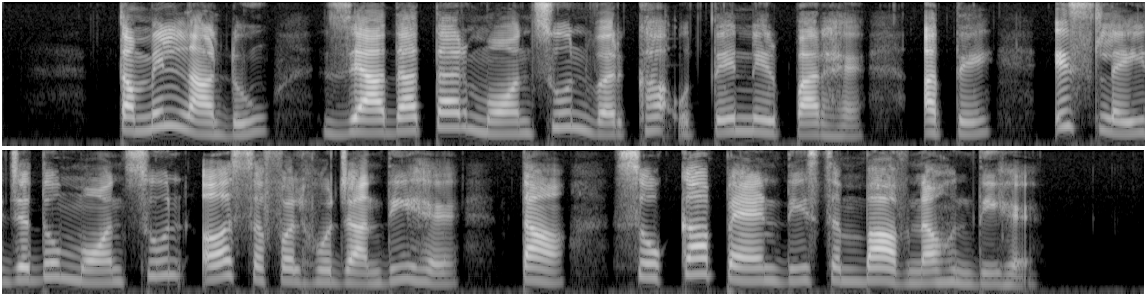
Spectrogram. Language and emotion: Punjabi, neutral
